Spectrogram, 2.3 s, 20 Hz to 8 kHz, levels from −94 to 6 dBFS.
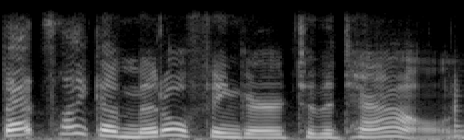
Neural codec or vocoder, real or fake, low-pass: none; real; 7.2 kHz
